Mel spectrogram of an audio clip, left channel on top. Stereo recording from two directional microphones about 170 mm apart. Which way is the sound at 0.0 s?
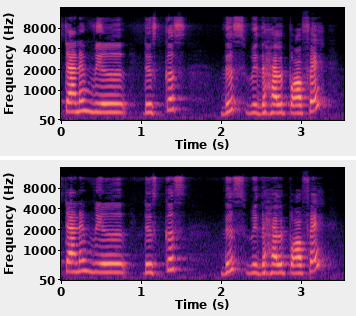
15° left (ahead or behind).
